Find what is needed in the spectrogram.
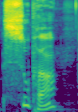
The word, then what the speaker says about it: SPR: It's called SPR, but we decided that it's pronounced super.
